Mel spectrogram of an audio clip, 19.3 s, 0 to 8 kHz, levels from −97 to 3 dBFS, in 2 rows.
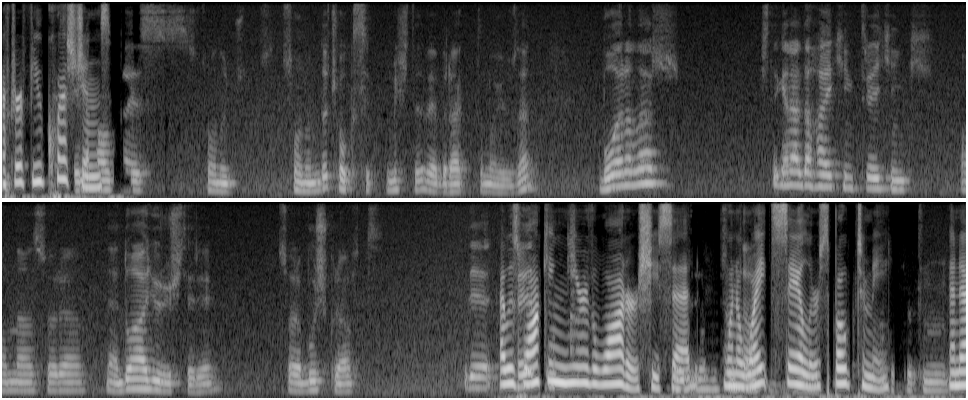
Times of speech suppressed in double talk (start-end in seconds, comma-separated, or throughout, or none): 0.67-1.66, 14.96-15.85, 16.36-16.85, 17.23-17.93, 18.52-18.82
